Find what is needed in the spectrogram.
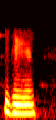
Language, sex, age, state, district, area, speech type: Hindi, female, 30-45, Madhya Pradesh, Katni, urban, conversation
